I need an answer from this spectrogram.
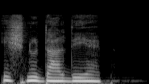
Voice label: Night Elf Female Priestess NPC Greeting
